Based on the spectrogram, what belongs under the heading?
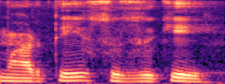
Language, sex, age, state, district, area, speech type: Goan Konkani, male, 45-60, Goa, Murmgao, rural, spontaneous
